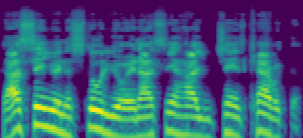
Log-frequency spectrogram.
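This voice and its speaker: A man with a New York accent hosting a casual interview, hyped up one moment and low and confiding the next. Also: brisk. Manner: animated, hype, swings between loud excitement and low confiding tone. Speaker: podcast host and DJ.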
